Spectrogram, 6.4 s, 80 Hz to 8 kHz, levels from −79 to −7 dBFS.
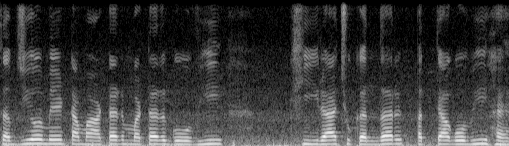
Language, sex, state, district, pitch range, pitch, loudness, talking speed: Hindi, female, Uttar Pradesh, Ghazipur, 195-215 Hz, 205 Hz, -19 LUFS, 95 wpm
